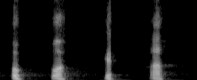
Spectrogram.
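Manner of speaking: quick words through a laugh; cracking up at his own bit; laughing it out, high and fast. Real, not acted.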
